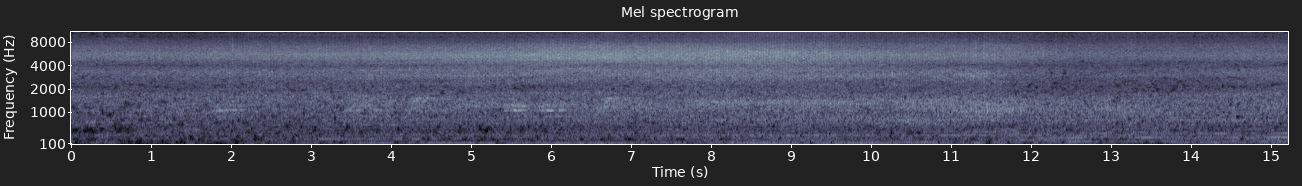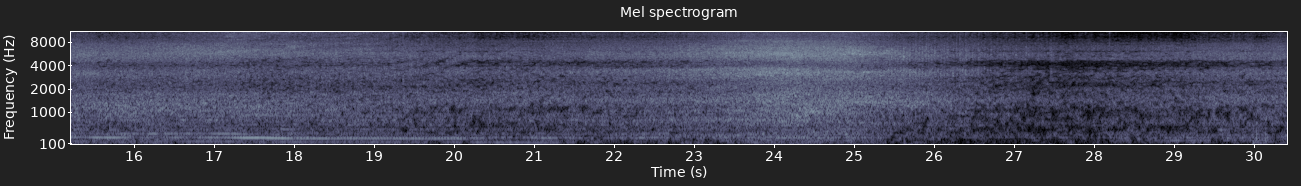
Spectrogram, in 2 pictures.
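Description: A slow procession of passenger vans, Nissan and Toyota vans among them, driving past one after another at low speed. Their engines run steadily, swelling and fading as each van goes by.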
